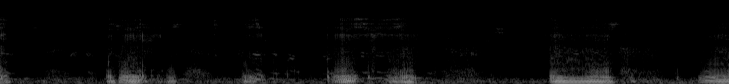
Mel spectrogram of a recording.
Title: We are snoring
